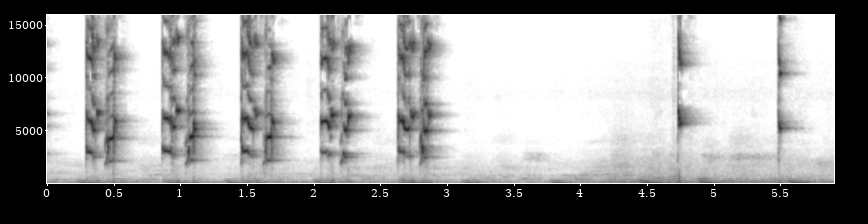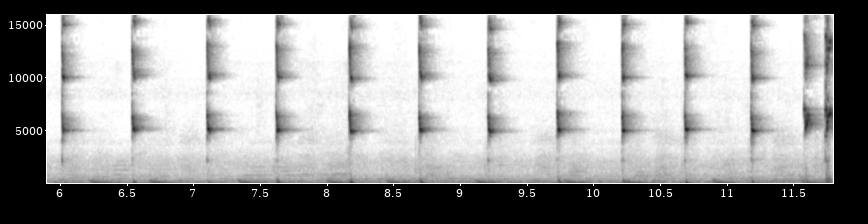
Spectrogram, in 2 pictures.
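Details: Lovebird practising ngekek, the long trill, with other birds stirred into calling: four shrill, scratchy chatter bursts in quick succession, a pause, then sharp high clicking notes repeated about twice a second.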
